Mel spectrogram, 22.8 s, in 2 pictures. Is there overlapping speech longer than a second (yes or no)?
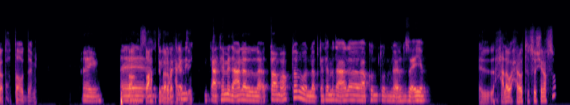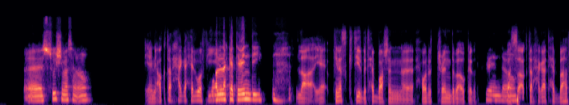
yes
